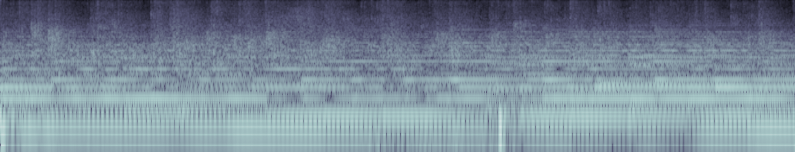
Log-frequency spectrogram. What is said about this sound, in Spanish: Y dele una vez más un fuerte aplauso al Espíritu Santo.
